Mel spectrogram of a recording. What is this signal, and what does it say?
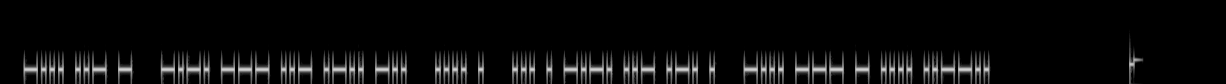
Morse code, heard as a keyed tone, about 28 wpm, 700 Hz. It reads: BUT COULD HE SECURE BOTH?
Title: Sentences from Top 1200 Words 28wpm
